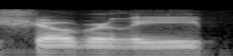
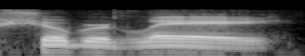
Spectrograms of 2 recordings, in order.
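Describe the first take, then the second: First: The stress is on the first syllable. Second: The stress is on the last syllable. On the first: The speaker calls it right. "It's actually" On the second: The speaker calls it wrong. "I kind of like that accent on the end"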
